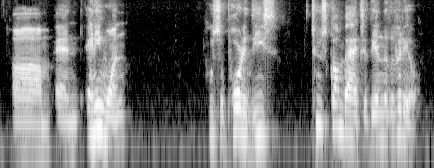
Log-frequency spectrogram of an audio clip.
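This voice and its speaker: Animated in tone, a man talks at a high pitch with lively intonation and long, frequent pauses. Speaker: political commentary YouTuber. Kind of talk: casual live monologue. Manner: fast.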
